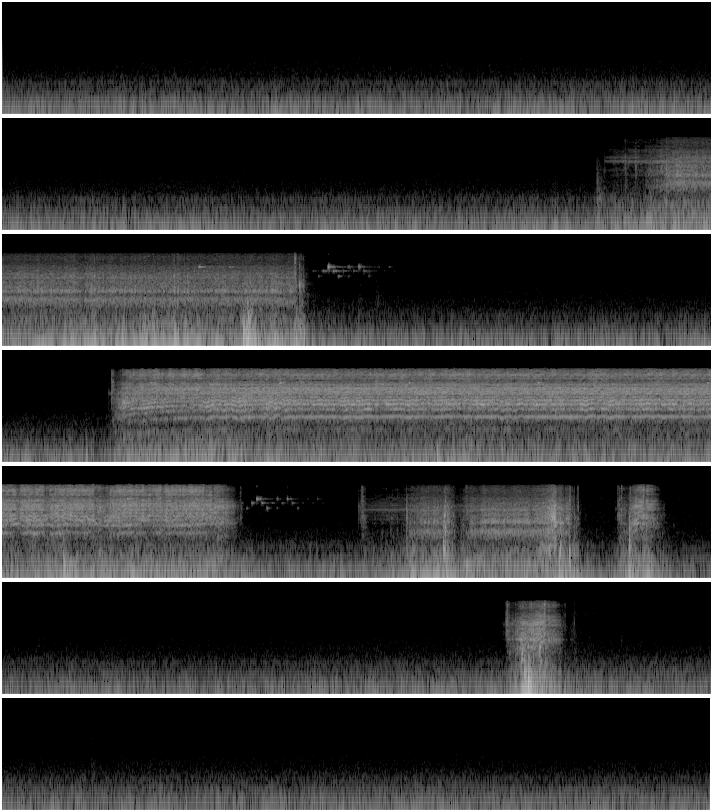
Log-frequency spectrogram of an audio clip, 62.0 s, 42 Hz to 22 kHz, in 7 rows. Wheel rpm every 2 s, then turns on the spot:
0, 0, 0, 0, 0, 0, 0, 0, 10, 20, 10, 0, 0, 10, 60, 70, 70, 70, 60, 10, 20, 10, 0, 0, 0, 10, 0, 0, 0, 0, 0.
16-22 40-42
